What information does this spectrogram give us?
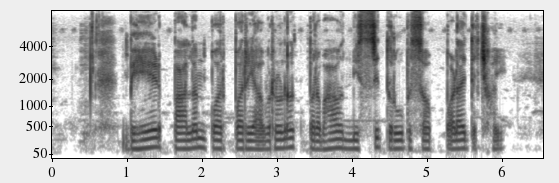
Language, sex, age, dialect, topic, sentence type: Maithili, male, 18-24, Southern/Standard, agriculture, statement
